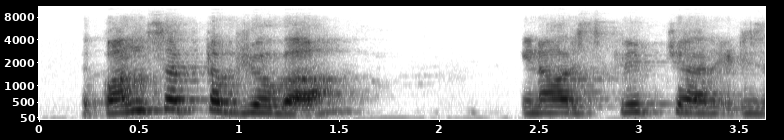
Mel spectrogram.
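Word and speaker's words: योग: universal self is called yoga. If we go to a remote village of India, if we ask about yoga, yoga is a Western word, but in India it is pronounced like yog.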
